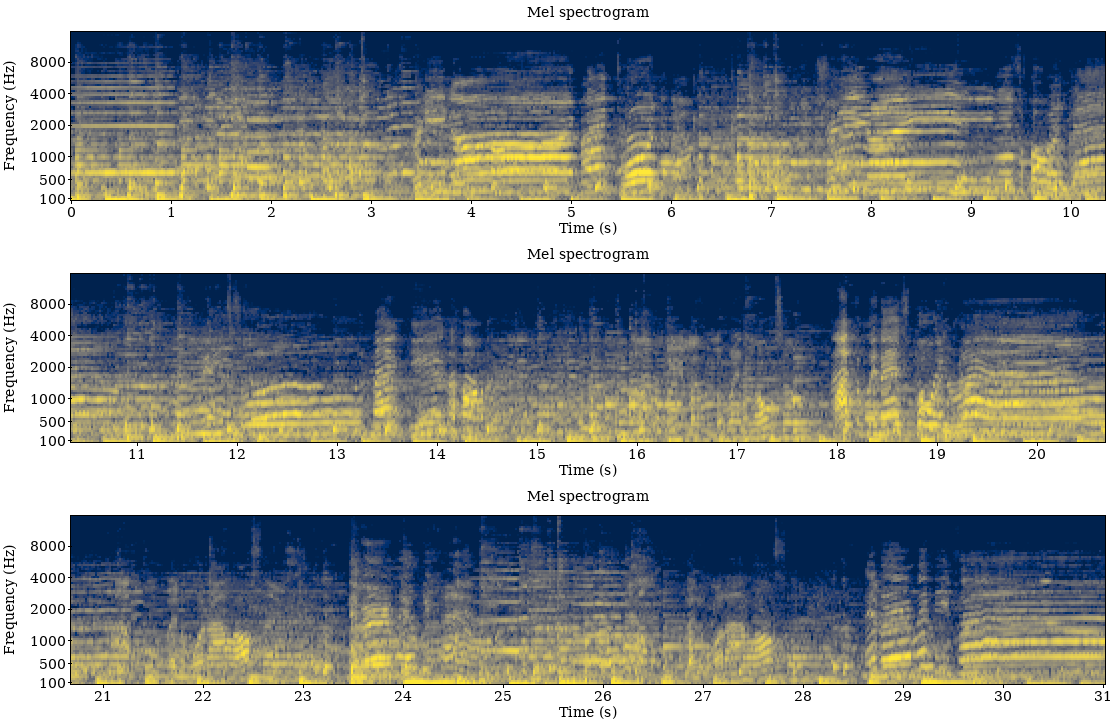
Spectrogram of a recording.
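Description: Live bluegrass band playing: five-string banjo, mandolin, acoustic guitar, upright bass and fiddle, over a steady pulsing bass line.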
